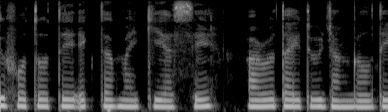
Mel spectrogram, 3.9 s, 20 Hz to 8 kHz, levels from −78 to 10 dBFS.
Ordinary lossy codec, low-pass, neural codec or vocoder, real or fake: none; none; none; real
